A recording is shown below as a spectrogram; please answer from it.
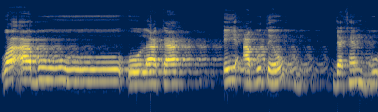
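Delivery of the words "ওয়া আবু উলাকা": আবু stretched four beats; long vowel. Shown as a demonstration. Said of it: "চার আলিফ টান হবে".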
